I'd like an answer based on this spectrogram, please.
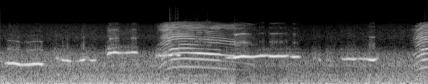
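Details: Siamese cat meowing from the passenger seat while traveling by car; several thin, tonal cries, some long and wavering, over a steady low rumble of road noise.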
